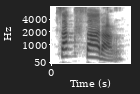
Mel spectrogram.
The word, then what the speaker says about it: 짝사랑: It's 짝사랑. 짝사랑. Right. This the pronunciation of 짝 is not easy. In romanization, we just say JJ. Yeah, I know. But it's not easy.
